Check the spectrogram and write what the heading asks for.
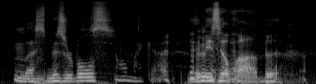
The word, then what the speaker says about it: Les Misérables: which I think is actually pronounced Les Miserables.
